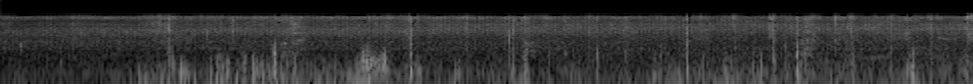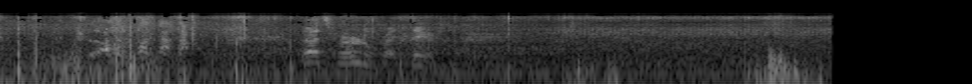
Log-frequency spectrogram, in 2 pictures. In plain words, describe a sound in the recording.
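Shoes thud and scuff on grass as a young man jumps over hurdles.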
